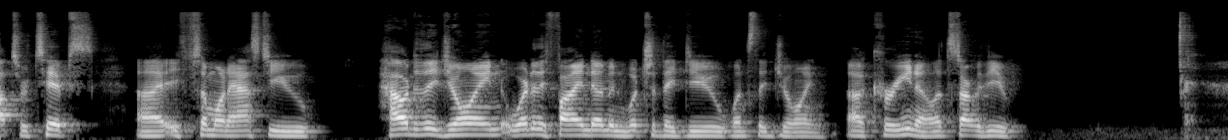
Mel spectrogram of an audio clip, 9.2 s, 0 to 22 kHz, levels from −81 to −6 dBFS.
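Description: No technical faults are audible anywhere in the recording.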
